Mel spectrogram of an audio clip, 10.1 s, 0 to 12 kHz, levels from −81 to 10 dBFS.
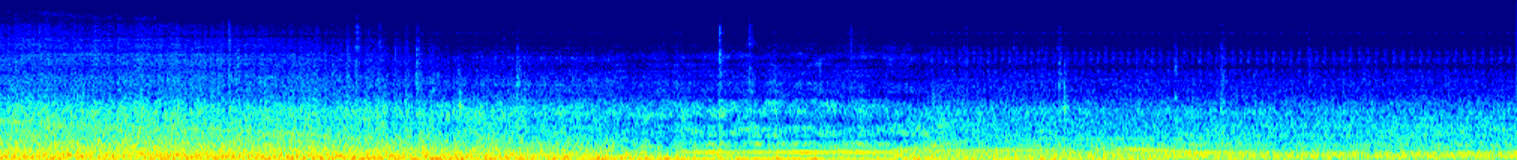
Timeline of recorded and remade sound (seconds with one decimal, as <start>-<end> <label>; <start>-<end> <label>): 0.0-4.1 recorded; 4.1-6.2 remade; 6.2-10.1 recorded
